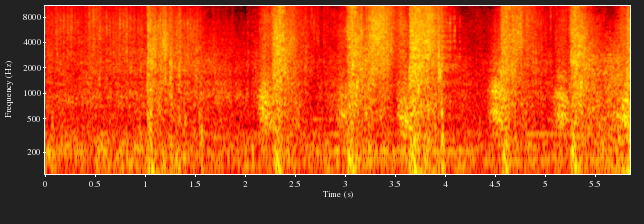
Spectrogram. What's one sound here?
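Blows land with sharp hits during a fight.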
